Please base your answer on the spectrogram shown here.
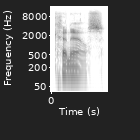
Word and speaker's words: Knous: one of the starters, found out the pronunciation of my name, Knous, the hard K.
